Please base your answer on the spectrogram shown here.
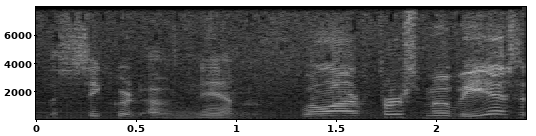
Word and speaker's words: NIMH: with an animated feature called The Secret of nim well our first movie is a delightful animated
